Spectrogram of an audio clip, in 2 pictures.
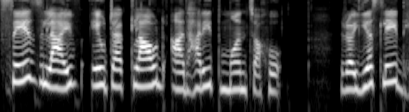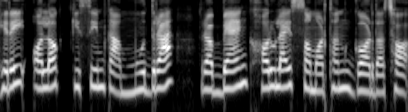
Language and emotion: Nepali, neutral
